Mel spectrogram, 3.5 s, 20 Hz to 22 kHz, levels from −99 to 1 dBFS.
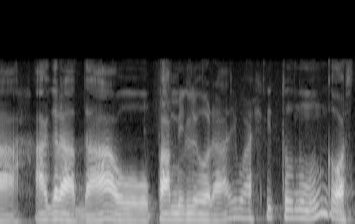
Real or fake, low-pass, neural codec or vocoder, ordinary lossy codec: real; 7.2 kHz; none; none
